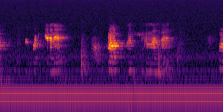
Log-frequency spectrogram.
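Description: A person's voice speaking in short broken phrases over a video call, thin and telephone-like, with a steady low hum underneath.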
